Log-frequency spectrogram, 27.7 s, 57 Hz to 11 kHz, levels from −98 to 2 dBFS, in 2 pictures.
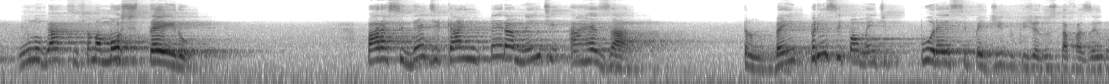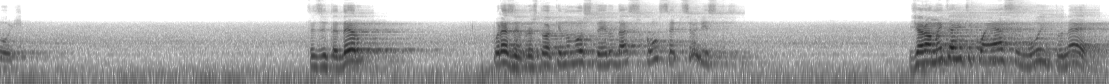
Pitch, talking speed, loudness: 220 Hz, 85 wpm, -24 LUFS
